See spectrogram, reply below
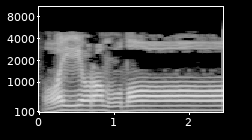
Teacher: فباعتبار أننا نقف على راء ساكنة وقبلها ألف وقبلها مفتوح، نقف براء مفخمة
